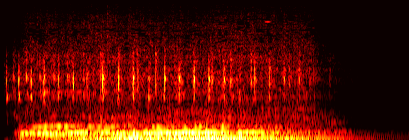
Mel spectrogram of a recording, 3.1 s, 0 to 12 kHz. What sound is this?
Hybrid Monster Growl
Meant to simulate a large bug monster growling. Made up of 7 different sounds stretched an manipulated.
Bug, Growl, Large, Monster, Snake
